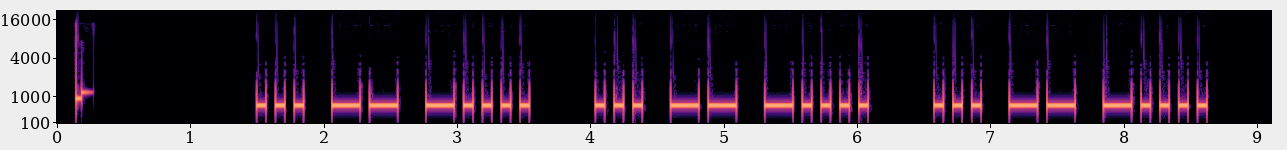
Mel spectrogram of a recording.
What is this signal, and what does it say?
Morse code, heard as a keyed tone, about 17 wpm, 700 Hz. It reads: SM6 SM6 SM6
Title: Callsign Prefixes for Top 25 DXCC - Repeated 3x - 17wpm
